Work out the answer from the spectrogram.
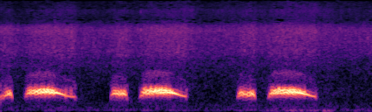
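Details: Spotted dove, a prized calling bird in Vietnam, cooing in paired notes, a brief low note then a longer falling coo, repeated three times at a steady pace.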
